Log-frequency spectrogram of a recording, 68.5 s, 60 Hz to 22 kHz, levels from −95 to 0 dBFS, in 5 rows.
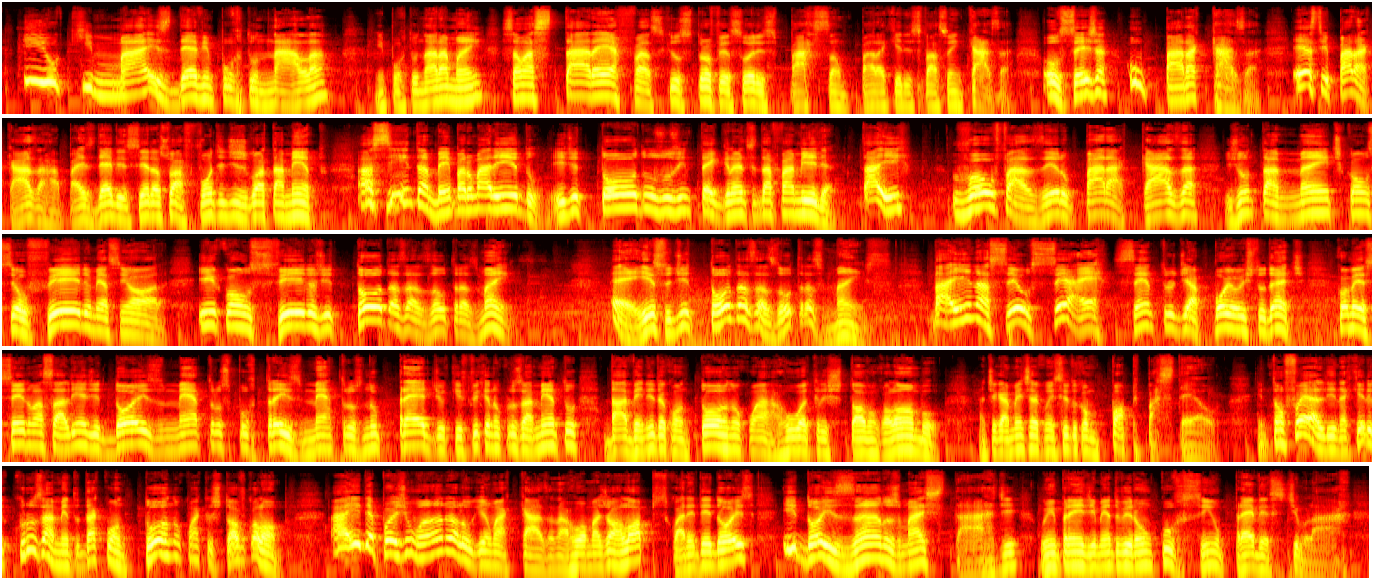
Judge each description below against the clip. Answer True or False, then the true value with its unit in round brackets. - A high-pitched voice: False (130 Hz)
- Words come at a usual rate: True (135 wpm)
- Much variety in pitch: True (6.0 semitones)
